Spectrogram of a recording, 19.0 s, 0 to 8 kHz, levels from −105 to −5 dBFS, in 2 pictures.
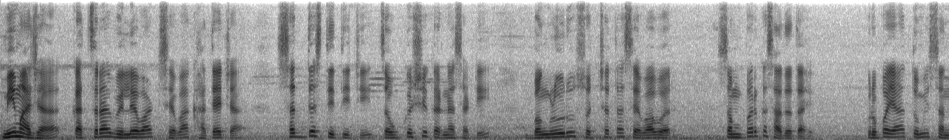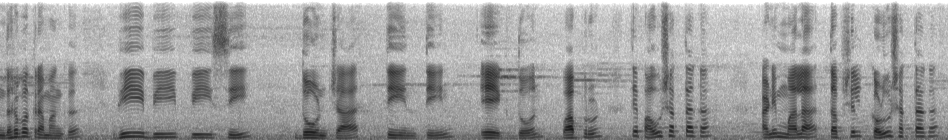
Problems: constant background noise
